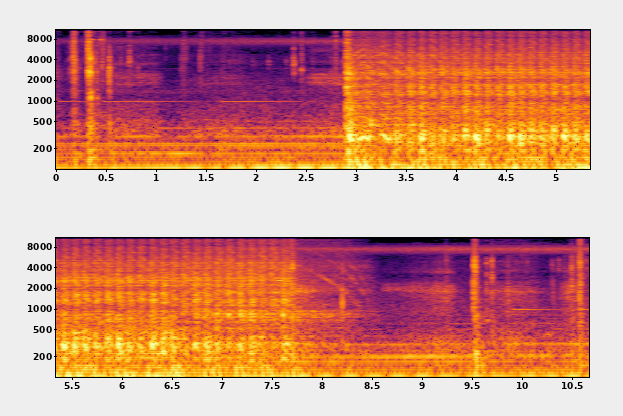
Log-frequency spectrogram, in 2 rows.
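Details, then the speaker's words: LS-swapped Caprice/Impala V8, starter just freed and reinstalled: steady cranking at about three turns a second for a few seconds, then the starter locks up dead mid-crank; starter seizing, owner says another starter needed. "oh locked right back up another no-go uh had it cranking starter locked back up nothing to it but to get another starter"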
